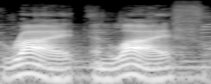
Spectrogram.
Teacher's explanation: words like right and life will have a diphthong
